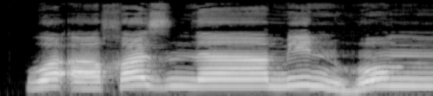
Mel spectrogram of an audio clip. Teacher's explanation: ہم پچھلے میم کو اگلے میم میں مدغم کریں گے اور ہم یہاں غنہ بھی کریں گے۔ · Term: ادغام شفوی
